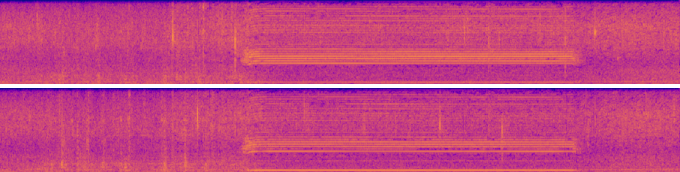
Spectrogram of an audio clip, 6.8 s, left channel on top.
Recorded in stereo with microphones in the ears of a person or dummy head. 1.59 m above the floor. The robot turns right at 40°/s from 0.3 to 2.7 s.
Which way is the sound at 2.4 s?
15° left (ahead or behind).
